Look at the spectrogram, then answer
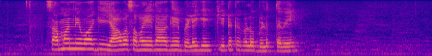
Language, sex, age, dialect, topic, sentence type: Kannada, female, 18-24, Central, agriculture, question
